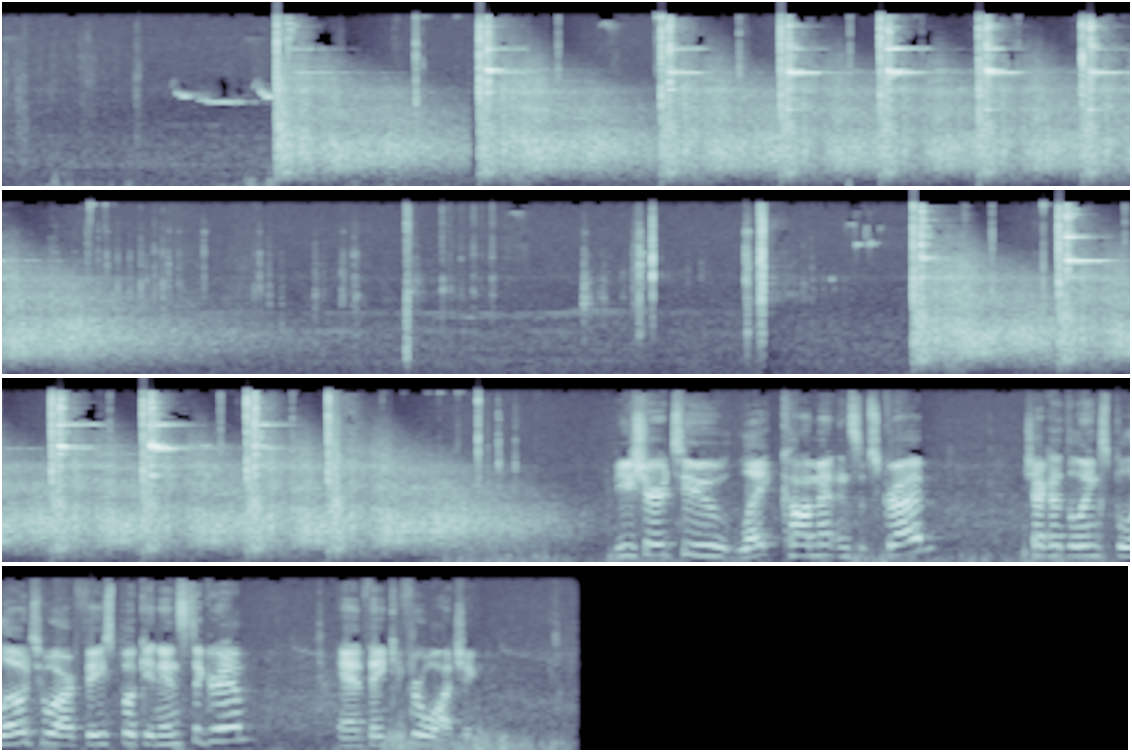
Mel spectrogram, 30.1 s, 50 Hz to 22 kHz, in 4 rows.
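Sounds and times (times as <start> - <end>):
pistol shots: 1.8 - 9.0, 13.6 - 18.3
metallic clang and ring: 4.4 - 7.6, 14.6 - 17.0.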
